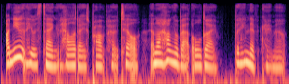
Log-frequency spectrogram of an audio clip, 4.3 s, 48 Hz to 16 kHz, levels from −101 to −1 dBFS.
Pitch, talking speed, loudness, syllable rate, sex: 190 Hz, 290 wpm, -19 LUFS, 7.4 syllables/s, female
